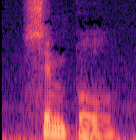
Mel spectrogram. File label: "simpel", Dutch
